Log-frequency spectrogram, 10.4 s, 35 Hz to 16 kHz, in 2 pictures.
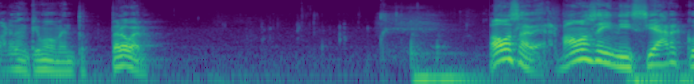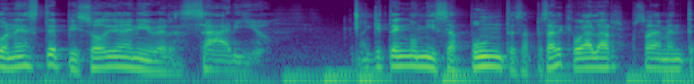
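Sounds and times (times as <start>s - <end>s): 
speech: 0.0s - 1.2s, 3.7s - 7.3s, 7.9s - 10.3s
soft wet mouth noises: 1.6s - 3.7s
person sipping a drink: 1.7s - 3.6s
person gulping a drink: 1.8s - 3.7s.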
